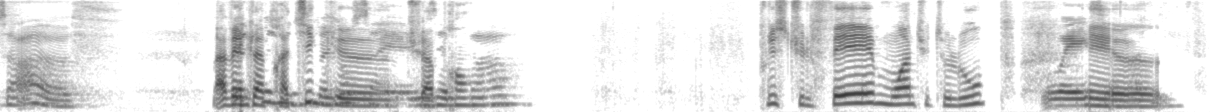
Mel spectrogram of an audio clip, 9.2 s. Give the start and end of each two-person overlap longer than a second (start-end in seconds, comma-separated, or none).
1.7-3.6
